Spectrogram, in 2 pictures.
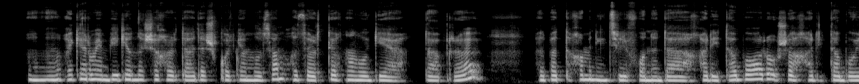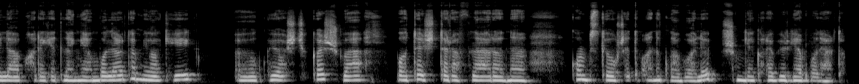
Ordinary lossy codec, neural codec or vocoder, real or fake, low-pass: none; vocoder, 48 kHz, 128 mel bands, Vocos; fake; 19.8 kHz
